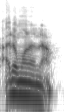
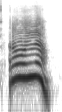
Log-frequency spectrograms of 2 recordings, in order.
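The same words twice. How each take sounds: First: Said in the usual way. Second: Exasperated. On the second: Real, not acted. Repeats refusal, second take.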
